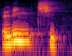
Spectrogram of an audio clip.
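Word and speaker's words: 靈氣: le kanji l'idéogramme Reiki en chinois il se prononce lincci et Linky nous dit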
